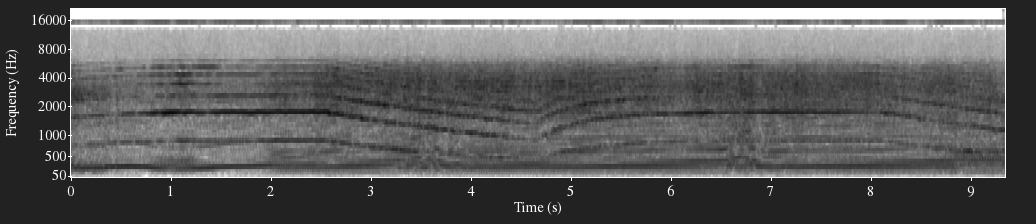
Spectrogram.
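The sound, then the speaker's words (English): A police car races along a dirt road in pursuit, its engine revving steadily and loudly with repeated sweeping rises and falls in pitch as it accelerates. “As the cop pulls up beside him again, Ray turns onto a dirt road, running back into the bush. The cop races after him.”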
